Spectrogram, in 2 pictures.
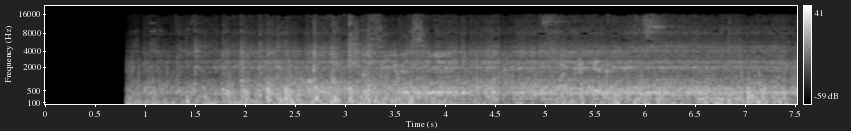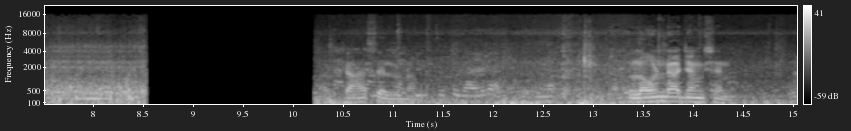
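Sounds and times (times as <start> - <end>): train wheels clattering on rails: 0.8 - 7.8
train coach rattling: 0.8 - 8.6.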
